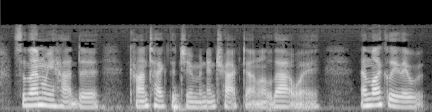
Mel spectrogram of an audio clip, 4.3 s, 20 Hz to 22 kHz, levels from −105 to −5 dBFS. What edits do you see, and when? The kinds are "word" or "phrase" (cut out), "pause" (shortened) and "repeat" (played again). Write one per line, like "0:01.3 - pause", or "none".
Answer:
0:02.1 - word
0:02.7 - word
